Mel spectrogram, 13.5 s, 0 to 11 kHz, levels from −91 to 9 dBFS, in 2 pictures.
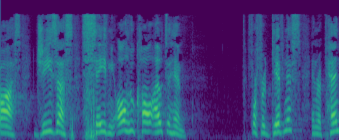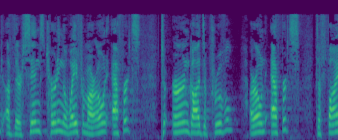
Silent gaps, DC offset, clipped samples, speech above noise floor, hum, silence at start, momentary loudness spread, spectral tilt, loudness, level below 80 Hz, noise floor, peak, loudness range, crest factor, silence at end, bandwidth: none; under 0.1%; under 0.1%; 52 dB; none; 0 s; 15 LU; -4 dB/octave; -24 LUFS; -60 dBFS; -75 dBFS; -4 dBFS; 5 LU; 20 dB; 0 s; 8 kHz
